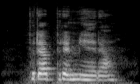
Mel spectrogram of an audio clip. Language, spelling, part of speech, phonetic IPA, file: Polish, prapremiera, noun, [ˌpraprɛ̃ˈmʲjɛra], Pl-prapremiera.ogg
